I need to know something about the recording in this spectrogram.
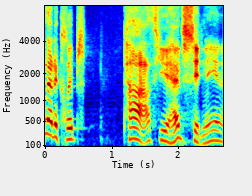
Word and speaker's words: Sydney: Local pronunciation, nobody says Toronto. Nobody goes to Toronto. In the same way, nobody goes to Sydney. It's Sydney. So what do we know about Sydney?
